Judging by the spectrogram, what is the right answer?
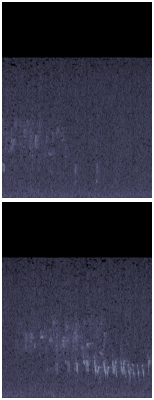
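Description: A songbird singing: a quick run of rapid notes falling in pitch, lasting about two seconds near the end, over a steady outdoor hiss. A few faint high bird notes come near the start.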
